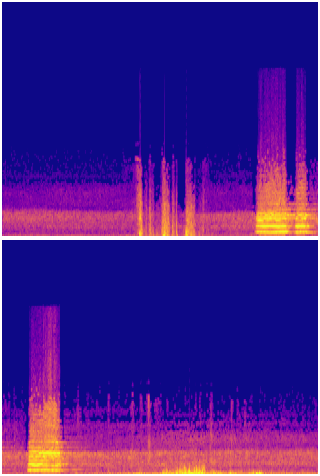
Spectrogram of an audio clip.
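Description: A car horn sounding two short blasts in quick succession, about two and a half seconds in. A low rumble follows and grows louder toward the end.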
